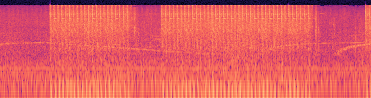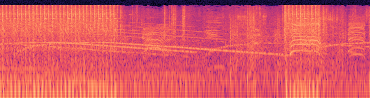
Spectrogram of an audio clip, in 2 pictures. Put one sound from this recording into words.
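An automatic gun fires in rapid, loud bursts.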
